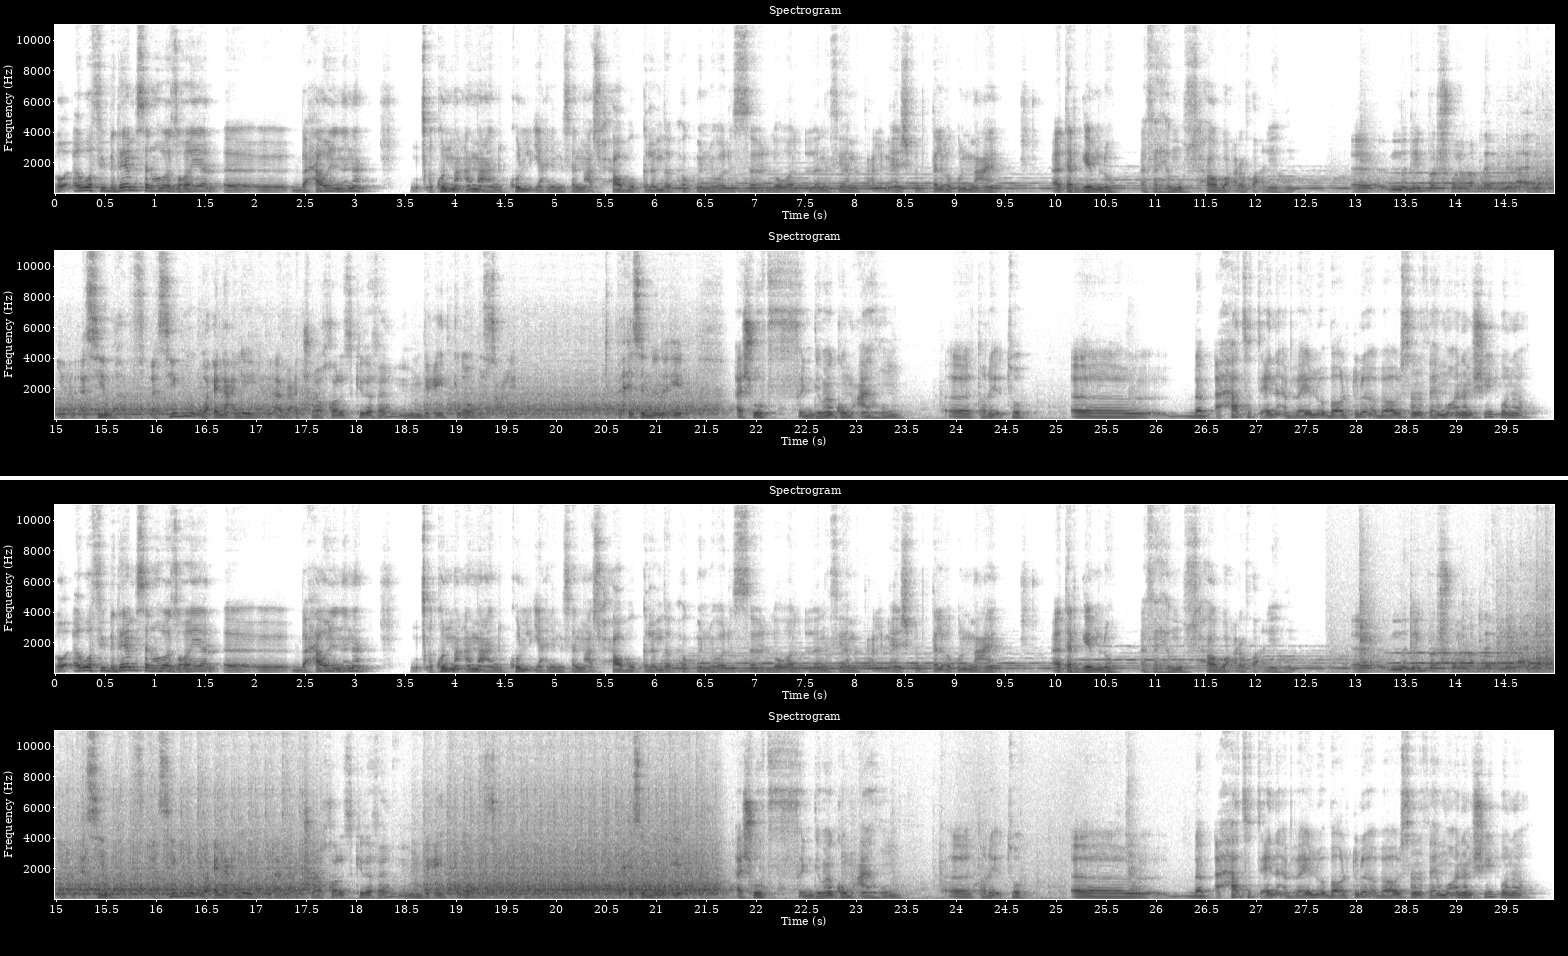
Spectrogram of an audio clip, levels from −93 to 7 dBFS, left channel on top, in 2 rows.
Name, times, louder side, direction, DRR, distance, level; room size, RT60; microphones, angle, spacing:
voice 1, 0.0-3.1 3.6-9.4 10.0-12.4 13.0-19.6 20.6-23.4 23.9-24.7 25.2-29.7, right 1 dB, 5° right, 4 dB, 1.2 m, -28 dB
sound 1, 6.1-16.2, right 2 dB, 65° right, 1.7 m, -33 dB
Engine / Mechanisms, 12.8-22.4 22.7-25.1 25.3-26.1, right 8 dB, 85° right, 0.4 m, -28 dB
8.7 x 5.7 x 6.6 m, 0.41 s
head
